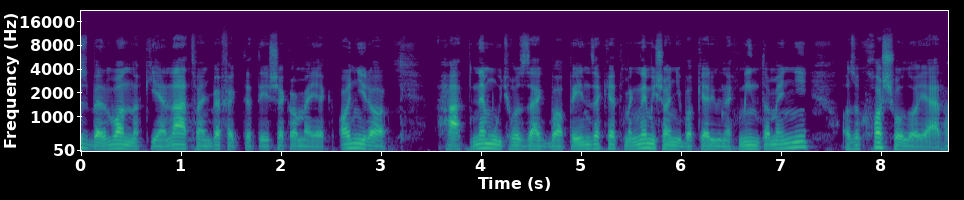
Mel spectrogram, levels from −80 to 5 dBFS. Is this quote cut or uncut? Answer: uncut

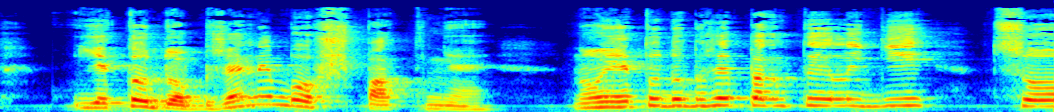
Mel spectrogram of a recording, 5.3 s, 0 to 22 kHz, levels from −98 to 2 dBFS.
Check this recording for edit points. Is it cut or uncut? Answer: uncut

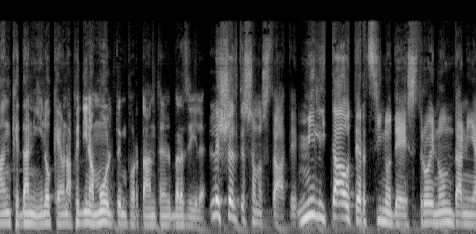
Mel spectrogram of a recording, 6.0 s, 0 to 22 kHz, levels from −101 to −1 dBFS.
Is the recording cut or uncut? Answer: uncut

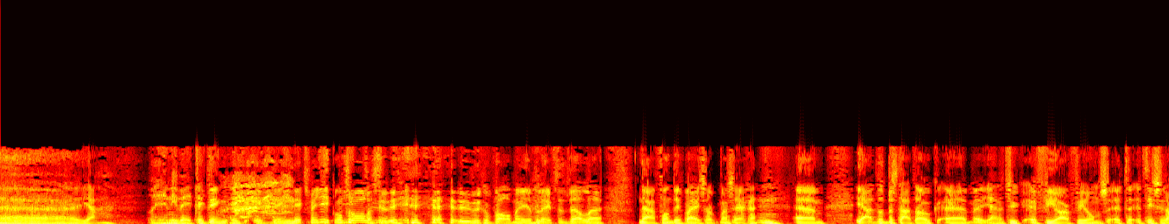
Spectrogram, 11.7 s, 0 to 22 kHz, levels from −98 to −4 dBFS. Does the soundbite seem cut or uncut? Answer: uncut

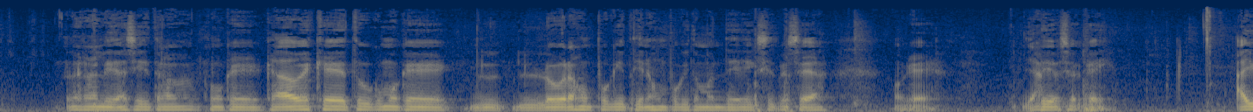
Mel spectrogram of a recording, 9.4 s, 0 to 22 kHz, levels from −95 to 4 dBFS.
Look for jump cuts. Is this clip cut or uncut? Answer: cut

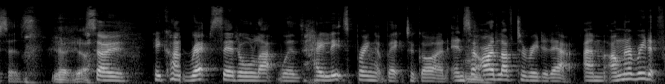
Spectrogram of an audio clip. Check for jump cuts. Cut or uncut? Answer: cut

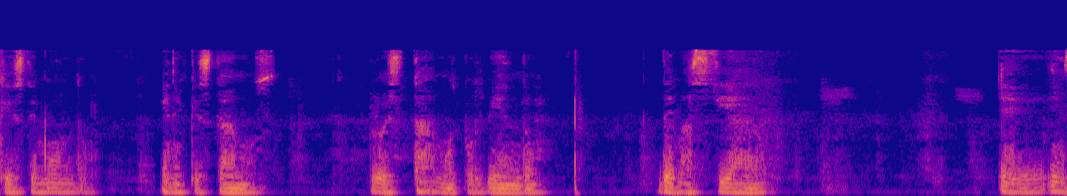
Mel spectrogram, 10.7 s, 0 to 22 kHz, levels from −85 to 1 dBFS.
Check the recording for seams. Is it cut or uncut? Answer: cut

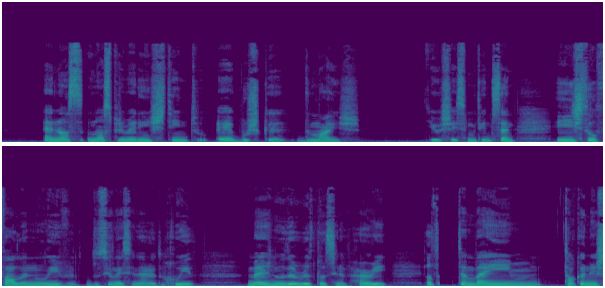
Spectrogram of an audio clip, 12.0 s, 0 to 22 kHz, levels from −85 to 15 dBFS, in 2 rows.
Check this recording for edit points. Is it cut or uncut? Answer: cut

